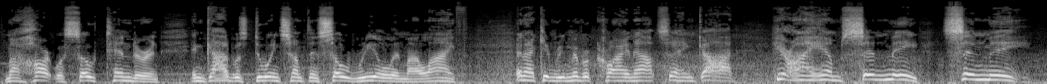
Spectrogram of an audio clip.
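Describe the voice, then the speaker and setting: A man giving an outdoor devotional sermon, earnest, rising to lifted exclamations and dropping to low hushed phrases. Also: slight background noise. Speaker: evangelist. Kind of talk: devotional preaching. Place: outdoors at a personal prayer spot.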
